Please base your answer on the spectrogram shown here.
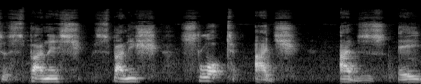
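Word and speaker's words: adze: a hole but it's a Spanish Spanish slot Edge as a d z e pronounced in Sheffield and this and this is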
